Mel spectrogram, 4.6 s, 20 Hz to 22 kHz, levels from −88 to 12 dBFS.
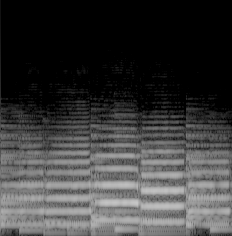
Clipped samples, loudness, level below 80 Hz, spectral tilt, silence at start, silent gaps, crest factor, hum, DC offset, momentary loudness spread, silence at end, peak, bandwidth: under 0.1%; -17 LUFS; -46 dBFS; -10.5 dB/octave; 0 s; none; 14 dB; none; under 0.1%; 9 LU; 0 s; -4 dBFS; 3.8 kHz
